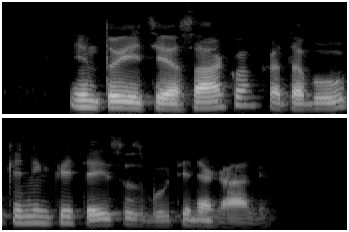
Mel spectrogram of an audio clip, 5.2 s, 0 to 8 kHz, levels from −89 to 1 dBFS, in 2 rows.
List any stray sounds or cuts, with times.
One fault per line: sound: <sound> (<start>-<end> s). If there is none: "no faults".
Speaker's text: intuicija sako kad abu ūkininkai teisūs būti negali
no faults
